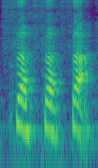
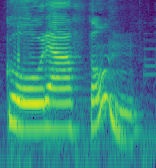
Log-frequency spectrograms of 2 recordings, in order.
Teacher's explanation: in Castilian Spanish, we pronounce the Z, the C followed by an E, and the C followed by an I as the TH sound in English, as in th, th, th. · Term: Castilian Standard Spanish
